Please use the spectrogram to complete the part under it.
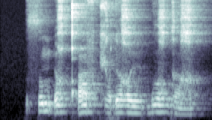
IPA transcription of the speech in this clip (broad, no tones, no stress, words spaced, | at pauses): θʊmʔyʁ qʼœf t͡ʃɔɗəʁyː ɓuʁɡɐʁ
